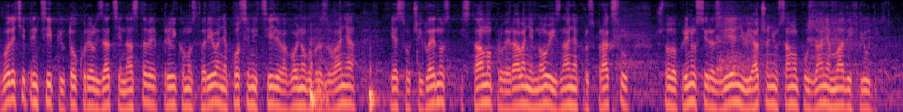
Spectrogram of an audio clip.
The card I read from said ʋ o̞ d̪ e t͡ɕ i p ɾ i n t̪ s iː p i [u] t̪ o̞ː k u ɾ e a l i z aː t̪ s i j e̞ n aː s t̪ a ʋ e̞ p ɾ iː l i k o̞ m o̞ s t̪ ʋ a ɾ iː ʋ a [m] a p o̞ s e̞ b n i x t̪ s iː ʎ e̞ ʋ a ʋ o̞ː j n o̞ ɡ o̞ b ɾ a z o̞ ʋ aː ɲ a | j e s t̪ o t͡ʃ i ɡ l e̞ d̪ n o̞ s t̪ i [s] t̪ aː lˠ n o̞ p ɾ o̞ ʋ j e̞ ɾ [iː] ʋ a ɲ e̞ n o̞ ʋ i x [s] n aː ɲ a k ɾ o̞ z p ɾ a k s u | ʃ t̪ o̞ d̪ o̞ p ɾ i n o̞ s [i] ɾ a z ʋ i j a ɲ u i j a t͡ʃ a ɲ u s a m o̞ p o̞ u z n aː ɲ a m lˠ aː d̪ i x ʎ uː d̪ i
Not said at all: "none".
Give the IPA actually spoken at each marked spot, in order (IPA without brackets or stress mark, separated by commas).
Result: u, ɲ, s, aː, z, i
